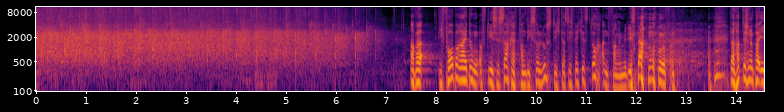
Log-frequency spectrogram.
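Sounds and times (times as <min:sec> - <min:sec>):
audience applause: 0:00.0 - 0:07.0
speech: 0:07.5 - 0:14.5
laughter: 0:11.9 - 0:13.7.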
